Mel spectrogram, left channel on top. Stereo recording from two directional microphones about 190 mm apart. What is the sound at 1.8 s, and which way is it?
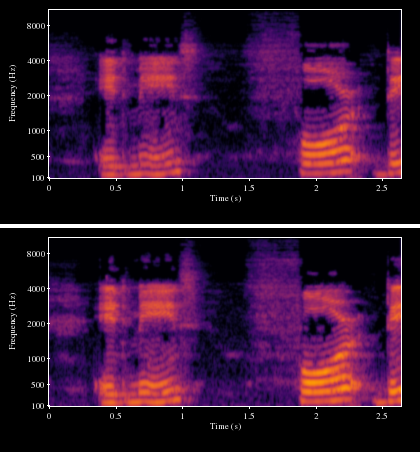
Speech, 40° right (ahead or behind).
